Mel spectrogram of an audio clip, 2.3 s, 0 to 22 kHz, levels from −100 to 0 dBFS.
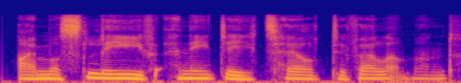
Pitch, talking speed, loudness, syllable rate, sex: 150 Hz, 155 wpm, -22 LUFS, 6.4 syllables/s, male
